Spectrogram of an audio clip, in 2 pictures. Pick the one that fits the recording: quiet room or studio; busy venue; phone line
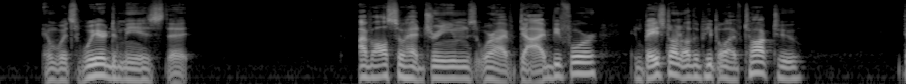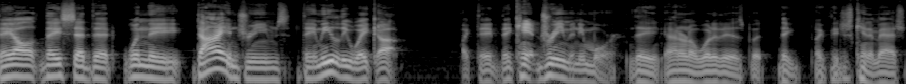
quiet room or studio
